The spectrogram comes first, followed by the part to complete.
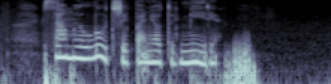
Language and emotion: Russian, positive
